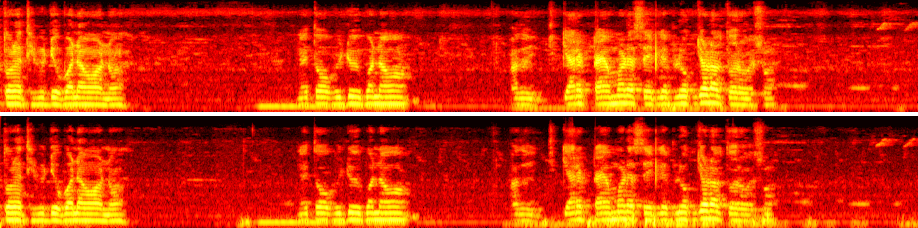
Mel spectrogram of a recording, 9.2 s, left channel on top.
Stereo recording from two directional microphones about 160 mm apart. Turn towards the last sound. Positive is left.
turn(degrees=0)  # may be behind; listen again after turning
